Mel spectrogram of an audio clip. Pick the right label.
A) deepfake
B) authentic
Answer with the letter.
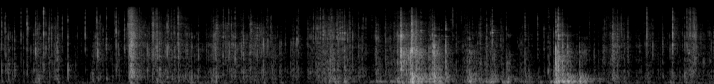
B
